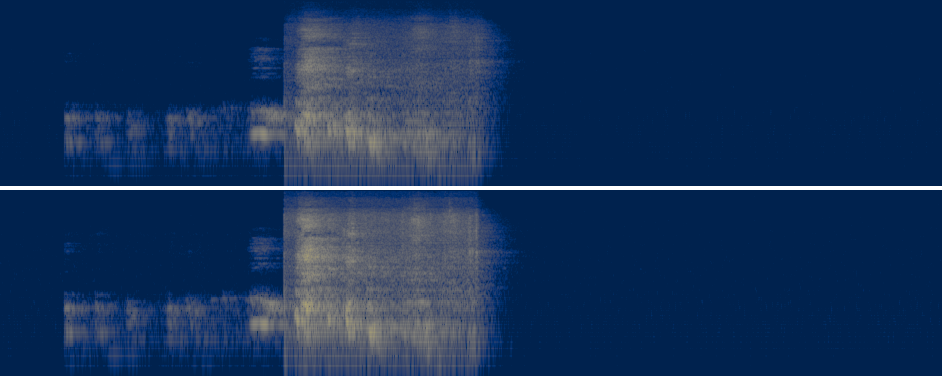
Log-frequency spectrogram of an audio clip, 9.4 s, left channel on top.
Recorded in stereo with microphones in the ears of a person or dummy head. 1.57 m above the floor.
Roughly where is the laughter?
Right.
